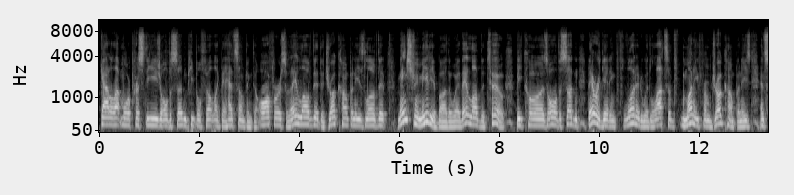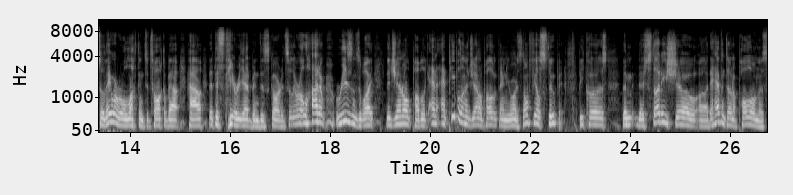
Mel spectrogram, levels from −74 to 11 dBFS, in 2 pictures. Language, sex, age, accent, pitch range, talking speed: English, male, 50-69, American, 135-170 Hz, 235 wpm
